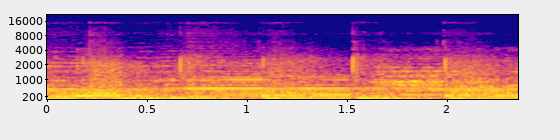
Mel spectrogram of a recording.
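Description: Church choir of mixed voices singing a gospel hymn in unison over instrumental accompaniment, with a steady percussive beat about twice a second.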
